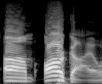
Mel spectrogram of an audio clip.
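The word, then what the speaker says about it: Argylle: It's pronounced Argyle, right?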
